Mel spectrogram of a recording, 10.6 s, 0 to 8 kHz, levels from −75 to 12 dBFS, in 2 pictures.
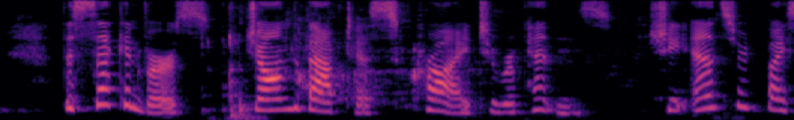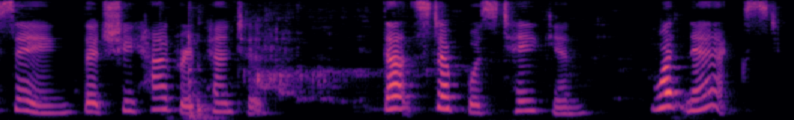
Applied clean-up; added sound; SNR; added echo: classical method log-MMSE.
